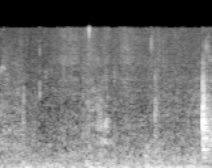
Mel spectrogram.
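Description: Quiet classroom room tone: a steady low hum with faint, soft indistinct noises about a second in.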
